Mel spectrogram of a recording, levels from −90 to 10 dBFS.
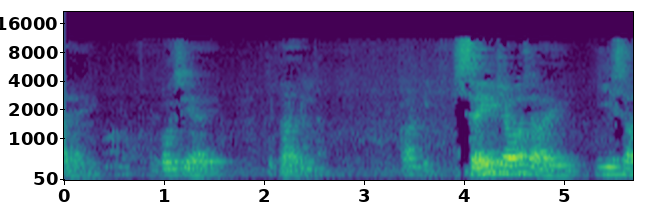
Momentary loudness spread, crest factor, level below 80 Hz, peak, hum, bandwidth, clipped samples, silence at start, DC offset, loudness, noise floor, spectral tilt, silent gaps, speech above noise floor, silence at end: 24 LU; 20 dB; -70 dBFS; 0 dBFS; none; 11.5 kHz; under 0.1%; 0 s; under 0.1%; -18 LUFS; -53 dBFS; -4.5 dB/octave; none; 34 dB; 0 s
